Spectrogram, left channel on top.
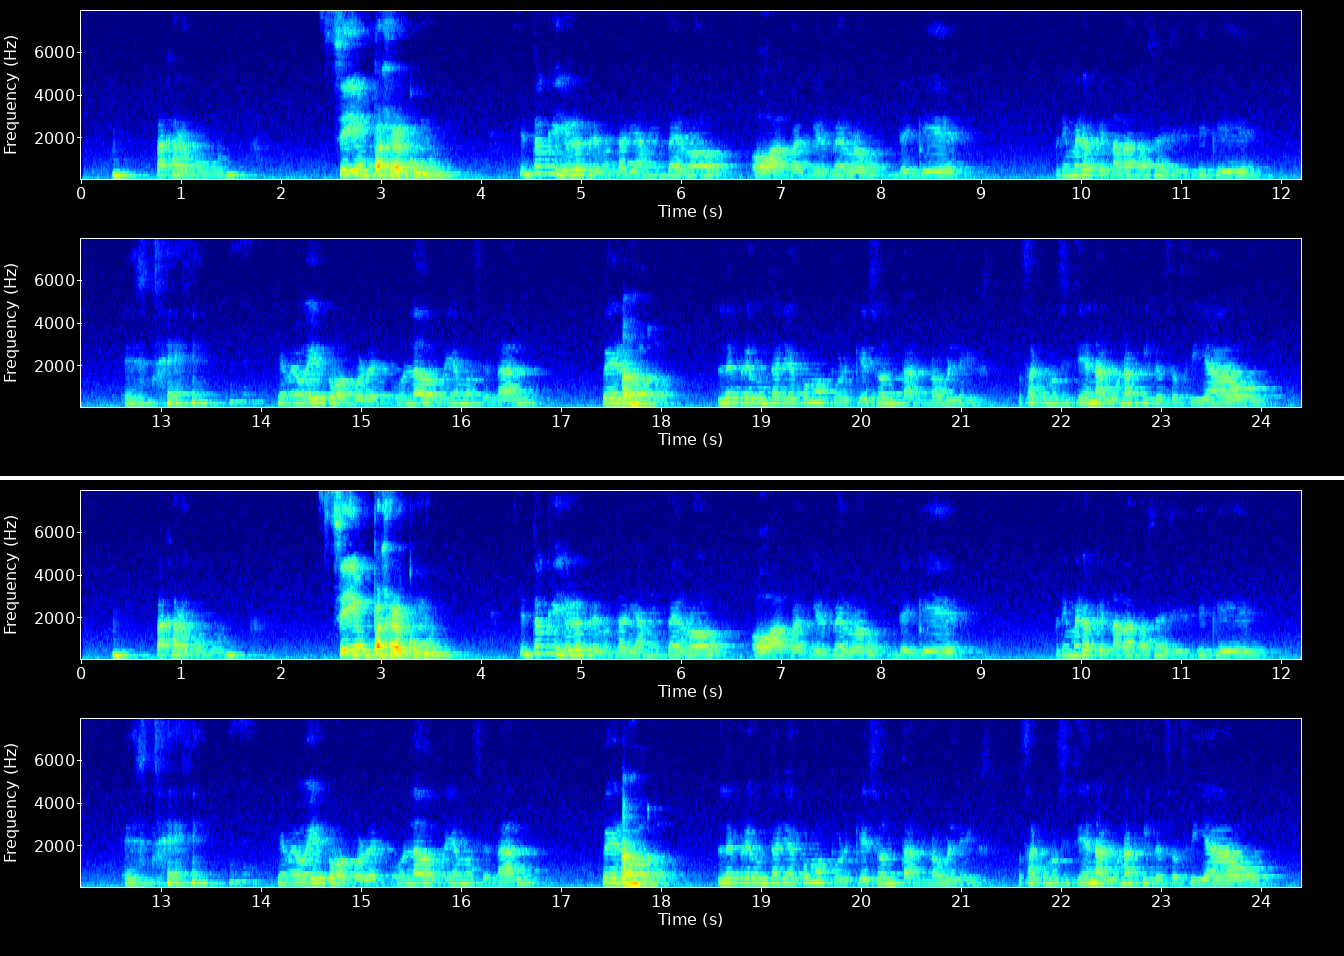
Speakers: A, in the centre; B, on the right.
A: Mm, Pájaro común.
B: Sí, un pájaro común.
A: Siento que yo le preguntaría a mi perro o a cualquier perro de que Primero que nada vas a decir que, que, este, <laughs> que me voy a ir como por el- un lado muy emocional, pero
B: Ah,
A: le preguntaría como por qué son tan nobles. O sea, como si tienen alguna filosofía o,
